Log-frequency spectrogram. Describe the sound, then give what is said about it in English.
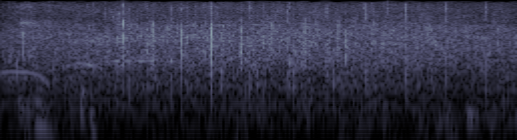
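Applause from an audience greeting the mayor of Gulfport as he speaks, a steady, dense patter of many clapping hands at moderate volume, continuing evenly to the end. “don't count that applause time against my minute, okay?”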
